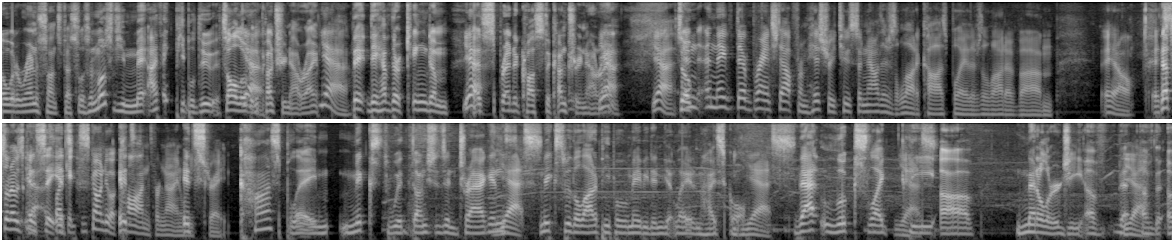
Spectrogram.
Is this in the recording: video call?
no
